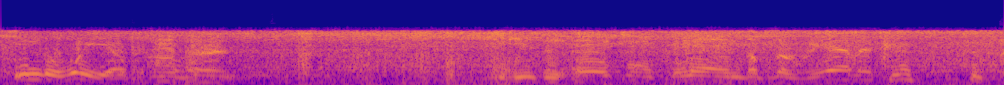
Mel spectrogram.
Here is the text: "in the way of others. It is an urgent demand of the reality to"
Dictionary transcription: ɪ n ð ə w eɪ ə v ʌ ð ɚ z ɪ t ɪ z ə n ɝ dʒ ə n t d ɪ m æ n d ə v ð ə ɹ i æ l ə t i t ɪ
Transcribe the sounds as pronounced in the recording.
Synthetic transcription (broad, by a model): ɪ n ð ə w eɪ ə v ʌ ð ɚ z ɪ t ɪ z ə n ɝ ə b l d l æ n d ə v ð ə ɹ i æ l ə t i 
